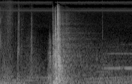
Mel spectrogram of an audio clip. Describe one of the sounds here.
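A heavy metal door bangs open.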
